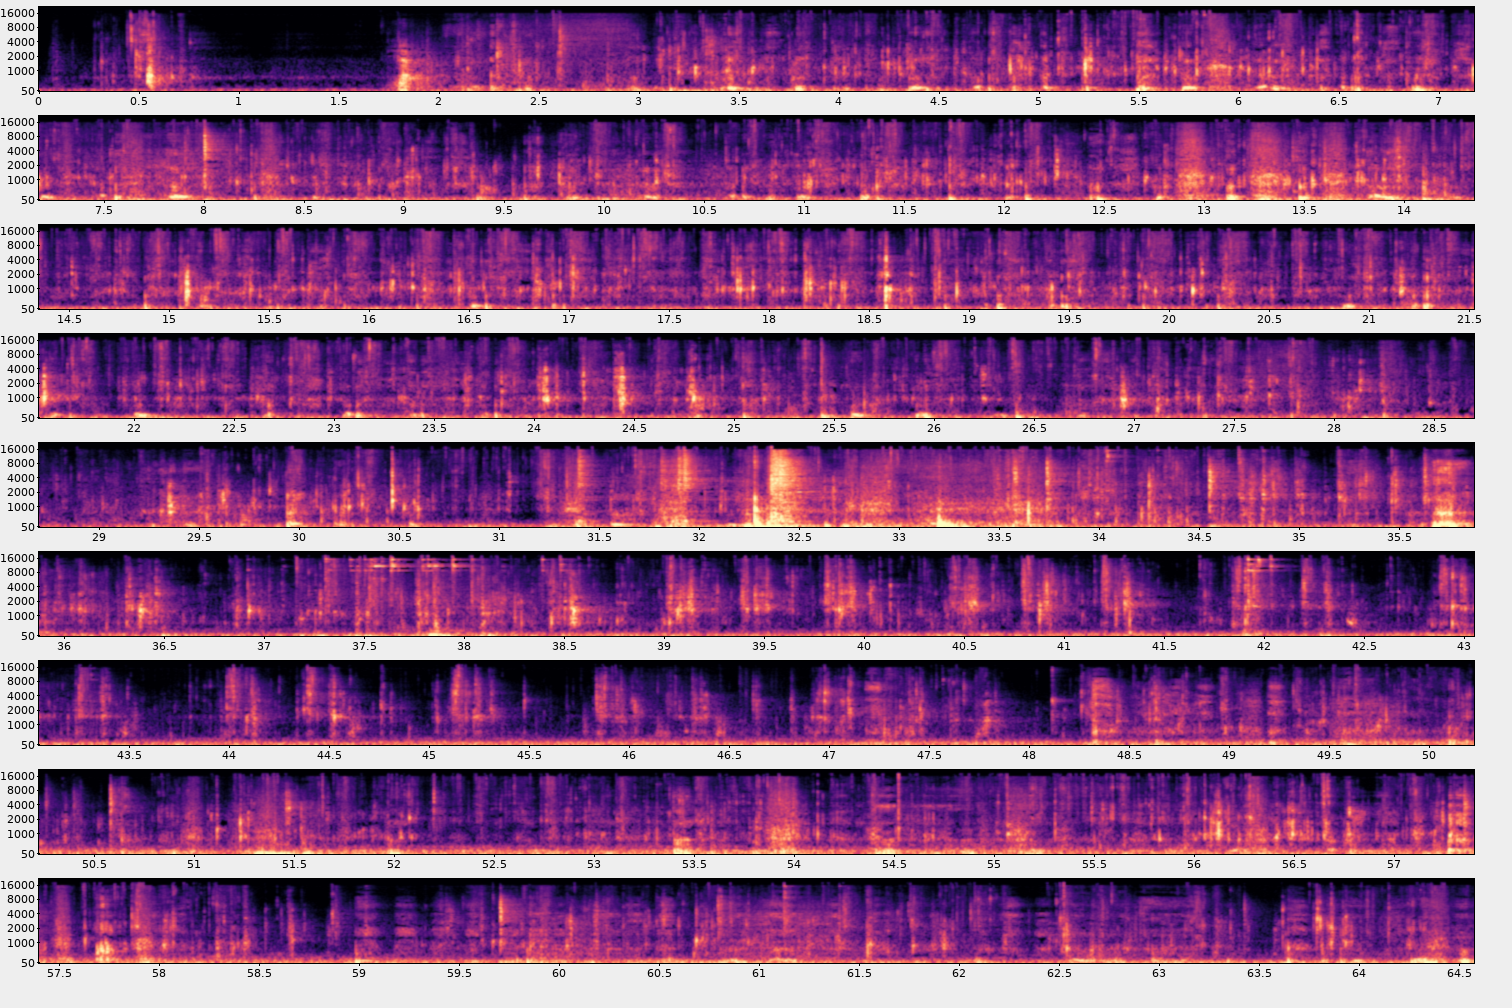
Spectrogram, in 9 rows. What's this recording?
Dog Eating from Bowl
Staffordshire Bull Terrier eating minced meat from metal bowl.
Recorded with Sound Devices 722 and Sennheiser MKH20/30 in MS.
Converted to XY.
